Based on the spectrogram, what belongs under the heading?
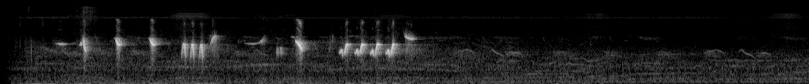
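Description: Birds calling: a quick run of short, sharp chirps and calls over the first four seconds, then only faint scattered calls.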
